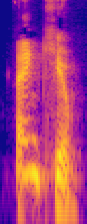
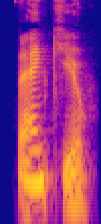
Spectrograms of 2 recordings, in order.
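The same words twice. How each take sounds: First: Said in the usual way. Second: Much softer, hushed thanks; soft whisper. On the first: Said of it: "Just say". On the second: A narrator's reading. Remus quietly thanking Sirius, softly murmured. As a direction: barely breathe the words out. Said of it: "Remus whispered".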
